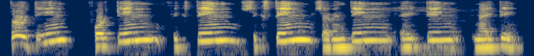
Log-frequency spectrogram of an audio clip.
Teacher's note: If you listen carefully, you notice that after 13 to 19, the accent is on teen.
